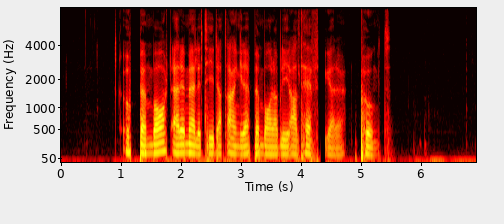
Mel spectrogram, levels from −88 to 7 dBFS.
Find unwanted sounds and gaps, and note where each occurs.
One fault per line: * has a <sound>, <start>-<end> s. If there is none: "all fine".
* has a dropout, 2.7-2.7 s
* has a dropout, 4.3-4.4 s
